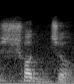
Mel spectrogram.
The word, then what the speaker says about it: সহ্য: বর্ণটি উচ্চারণ হবে না এখানে এই জ ফলার দ্বারা দুইটি জ উচ্চারণ করলে আমাদের এই শব্দটির উচ্চারণ সঠিক হবে বা রাইট হবে শব্দটির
